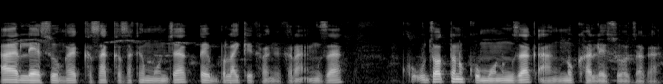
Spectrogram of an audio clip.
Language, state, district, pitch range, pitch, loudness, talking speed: Kokborok, Tripura, Dhalai, 85-100 Hz, 95 Hz, -23 LUFS, 160 wpm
